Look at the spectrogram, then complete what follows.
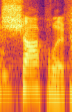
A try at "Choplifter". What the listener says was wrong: Not shop, no. No. Chop. Lifter. Choplifter?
